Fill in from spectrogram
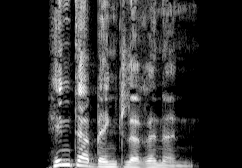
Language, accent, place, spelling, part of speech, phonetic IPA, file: German, Germany, Berlin, Hinterbänklerinnen, noun, [ˈhɪntɐˌbɛŋkləʁɪnən], De-Hinterbänklerinnen.ogg
- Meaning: plural of Hinterbänklerin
